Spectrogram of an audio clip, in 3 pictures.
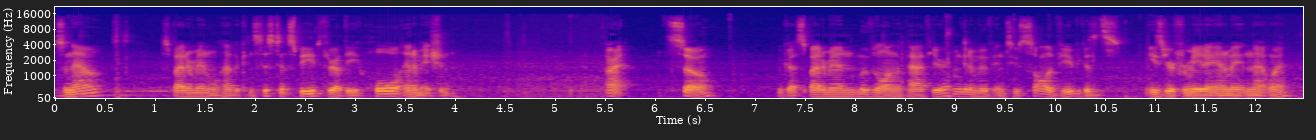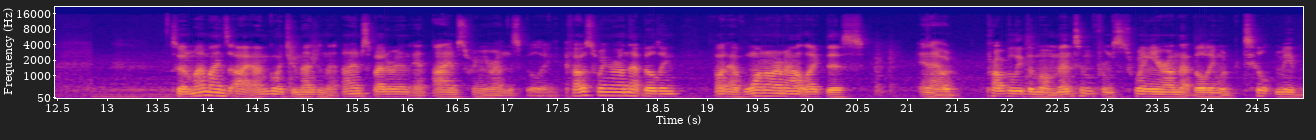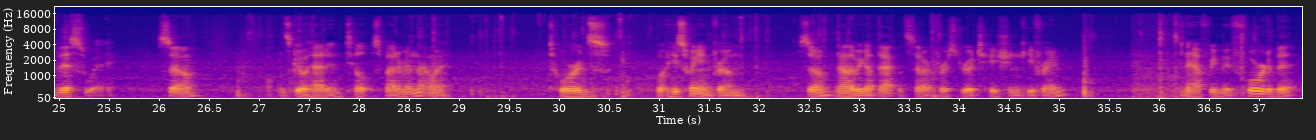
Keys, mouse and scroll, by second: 0.1 click, 0.6 space, 4.5 space, 5.1 click, 8.9 z, 27.4 r, 28.7 r, 30.3 r, 30.7 middle click, 31.8 r, 32.6 r, 33.7 i, 35.7 click, 36.0 space, 36.8 space, 37.2 middle click.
